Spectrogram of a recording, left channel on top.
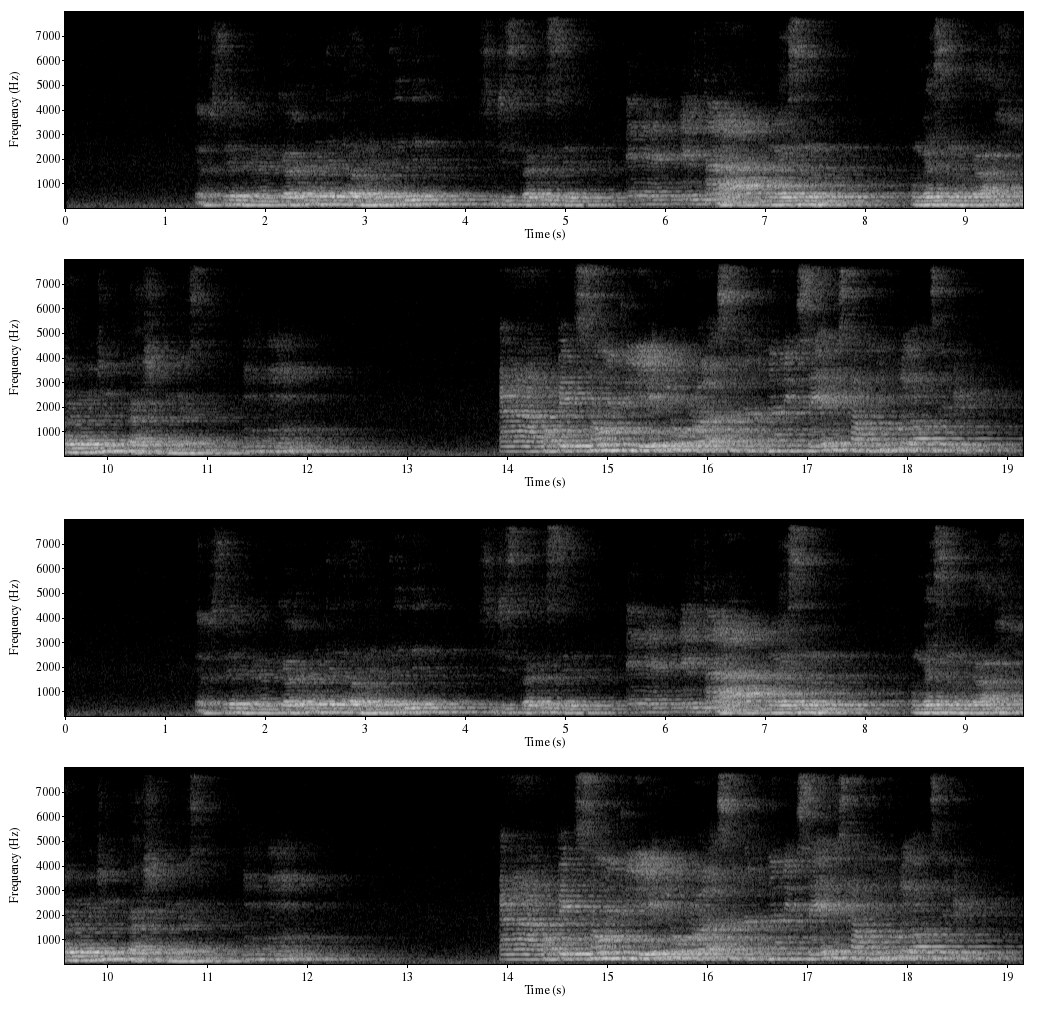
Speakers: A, on the right; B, on the left.
A: É pra você ver, o cara quando tem talento, ele se destaca cedo.
B: É, ele tá.
A: Come- começa no, começa no kart, geralmente é no kart que começa.
B: Uhum. A competição entre ele e o Russell dentro da Mercedes está muito legal de se ver.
